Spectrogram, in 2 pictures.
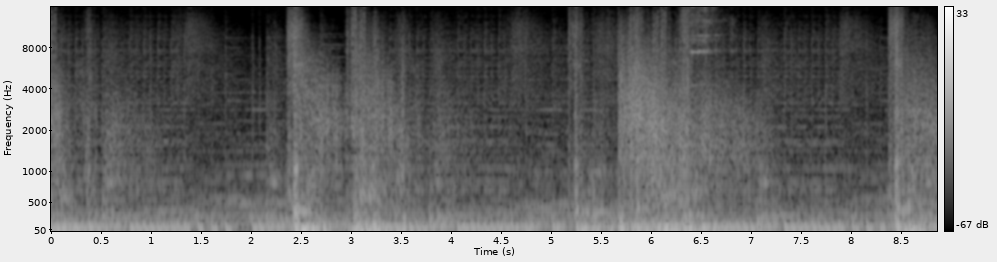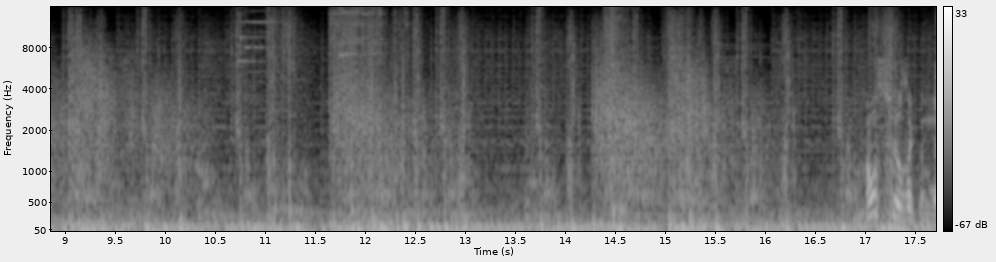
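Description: Mortar towers in the tower-defense game Rogue Tower fire over and over, giving dense, continuous booms and crashes mixed with clanking game effects and a music bed.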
